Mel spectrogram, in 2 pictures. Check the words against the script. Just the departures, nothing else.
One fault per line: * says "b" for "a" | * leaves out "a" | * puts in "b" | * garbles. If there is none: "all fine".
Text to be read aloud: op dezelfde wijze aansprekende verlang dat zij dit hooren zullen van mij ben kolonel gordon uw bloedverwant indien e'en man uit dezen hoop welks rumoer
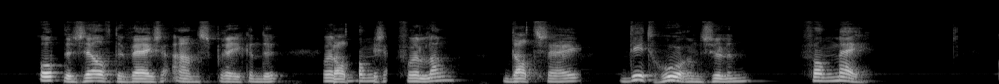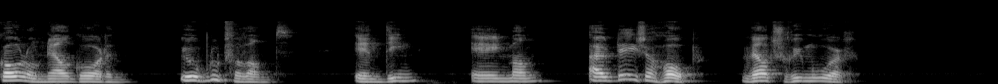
* garbles
* leaves out "ben"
